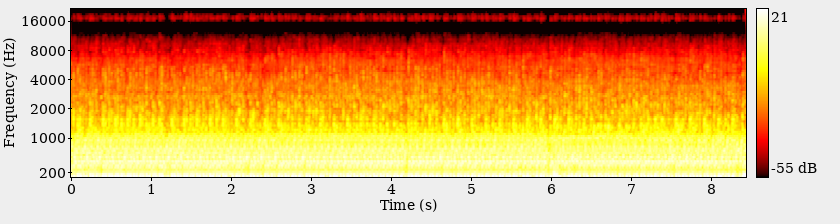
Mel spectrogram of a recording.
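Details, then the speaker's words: Honda CX500 engine on a bench test rig, no exhaust, no coolant, no oil filter, getting warm: steady even low rumble with no misses or knocks, smooth idle; runs pretty good. "But it runs actually. It runs pretty good."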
